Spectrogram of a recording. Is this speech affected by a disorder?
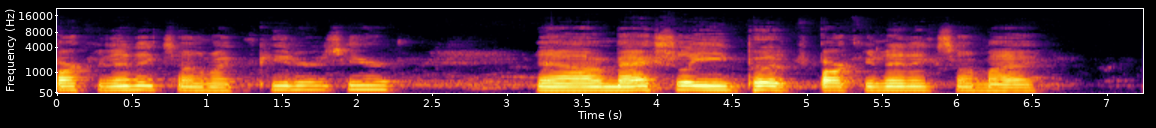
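Yes: Parkinson's disease.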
